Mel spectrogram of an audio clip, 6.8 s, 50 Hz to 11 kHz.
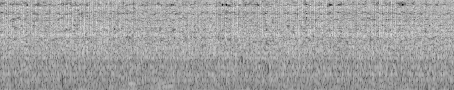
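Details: BMW X5 N55 after valve-cover PCV repair with new membrane and spring, cap siliconed and clamped: even steady idle with a smooth hiss on top and no stumble, shake or misfire; normal idle.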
